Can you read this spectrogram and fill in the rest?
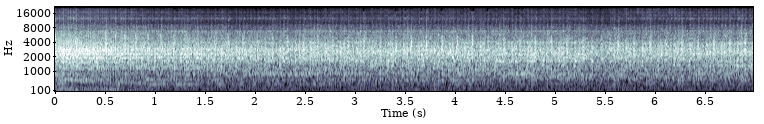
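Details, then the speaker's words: Engine idling with a fast, uneven knock about three per second persisting after a valve adjustment. It sounds like a valve, but the owner suspects a piston or connecting rod; unconfirmed. "Клапана відрегулювали, але все рівно якийсь звук є, щось товче. Дуже похоже на клапан, але певно або поршень, або шатун."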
